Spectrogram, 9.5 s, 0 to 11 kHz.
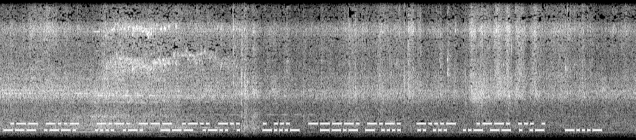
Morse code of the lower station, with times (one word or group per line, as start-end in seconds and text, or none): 0.1-1.1 OP
1.4-2.1 HR
2.4-3.6 OLE
3.9-4.5 <BT>
4.8-6.0 QTH
6.3-6.7 IS
7.0-8.2 UMEA
8.5-9.0 <BT>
